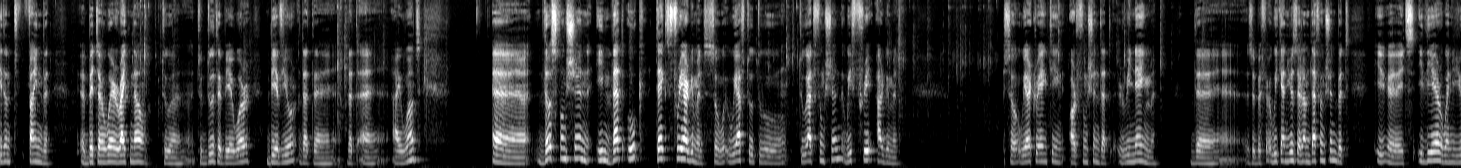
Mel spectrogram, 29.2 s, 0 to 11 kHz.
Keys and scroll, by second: 3.0 ctrl+g, 7.0-8.0 typing, 8.6 ctrl+p, 16.0 ctrl+g, 16.8 Left, 18.4 p, 19.3 q, 20.7 Tab, 21.3 ., 22.6 ctrl+g.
